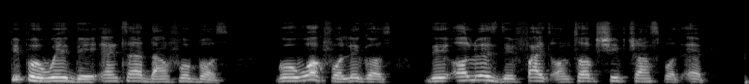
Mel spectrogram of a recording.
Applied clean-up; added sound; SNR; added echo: none; none; none; none.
